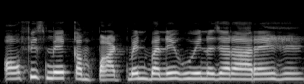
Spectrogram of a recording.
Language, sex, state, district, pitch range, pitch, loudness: Hindi, female, Rajasthan, Jaipur, 250-265 Hz, 255 Hz, -13 LUFS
